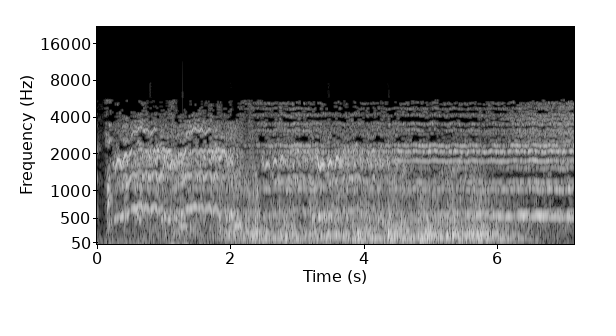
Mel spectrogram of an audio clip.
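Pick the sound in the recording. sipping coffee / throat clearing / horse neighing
horse neighing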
